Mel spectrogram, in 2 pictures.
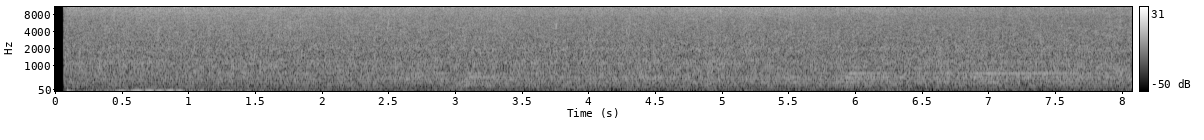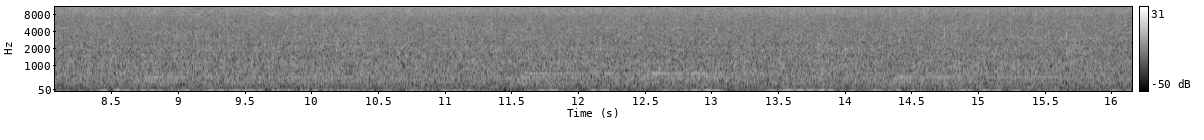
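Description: Shallow river water running steadily over a gravel riffle, an even rushing hiss. Faint brief tones come through now and then.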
